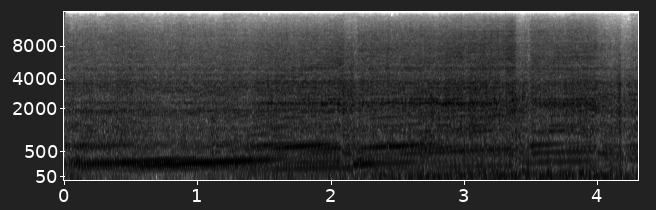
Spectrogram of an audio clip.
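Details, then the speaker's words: Carbureted Husqvarna TX300 two-stroke trail bike, newly built with a Wiseco piston, TMR-ported cylinder, FMF pipe and Rekluse clutch, about 10-15 minutes on it, on a road test run: crisp revs climbing cleanly, dropping on each short shift with no misfire; normal running. "Okay, so that's it. The hard part's done, and as you can see from some of this footage, the bike runs really good."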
